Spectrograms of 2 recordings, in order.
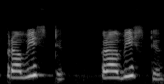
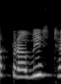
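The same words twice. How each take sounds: First: प्रविष्ट ending in plain hard t; no breath puff closing प्रविष्ट; correct pronunciation. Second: प्रविष्ट ending in aspirated th; breath puff on final t of प्रविष्ट; wrong pronunciation. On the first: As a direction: say प्रविष्ट as "pravisht". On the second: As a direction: say प्रविष्ट as "pravishtha". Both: Shown as a demonstration. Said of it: "ट रहेगा".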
